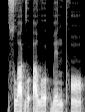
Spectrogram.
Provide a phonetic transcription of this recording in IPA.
s w a˧ ɡ o˨ ʔ a˧ w o˦ ʔ b e˦ n pʰ ɔ̃˥˧

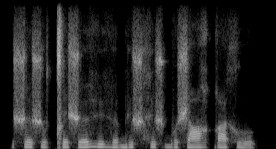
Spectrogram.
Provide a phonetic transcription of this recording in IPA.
ʃ ø ʃ u ǀ e ʃ ø ɦ y ɦ ø b y ʃ x y ʃ b o ʃ ɑ ʁ q ø x u

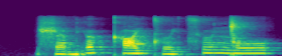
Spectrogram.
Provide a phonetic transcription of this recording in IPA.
ʂ æ˨ b j œ˦ ɡ kʰ ɑ˧ j tʰ ɵ˨ j t͡sʰ ɵ˦ ŋ͡ǀ o˦

